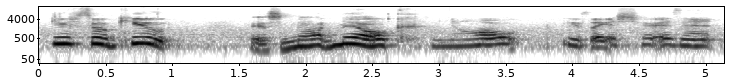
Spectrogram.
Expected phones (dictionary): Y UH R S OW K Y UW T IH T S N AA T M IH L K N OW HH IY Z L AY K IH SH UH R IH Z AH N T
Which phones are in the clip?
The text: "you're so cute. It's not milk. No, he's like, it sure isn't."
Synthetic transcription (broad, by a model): Y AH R S OW K Y UW T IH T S N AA T M IH L K N OW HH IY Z L AY K IH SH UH R IH Z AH N T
